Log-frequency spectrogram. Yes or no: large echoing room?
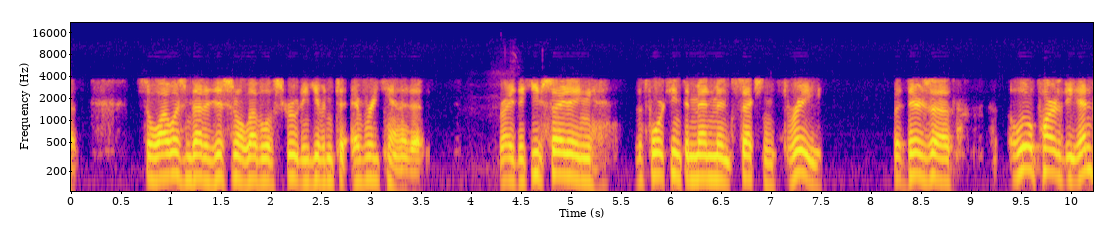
no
